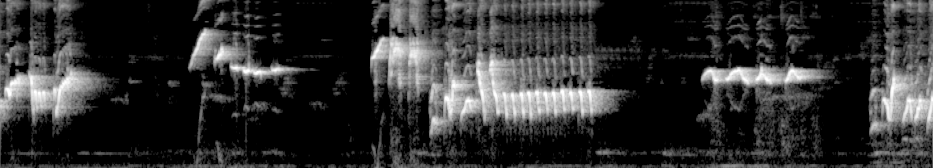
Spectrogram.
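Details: A white-rumped shama sings varied phrases with short pauses between them, played as a lure so that other shamas will answer: upslurred whistles, a pure steady whistle, a long rattling trill of repeated notes, and loud swooping phrases.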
